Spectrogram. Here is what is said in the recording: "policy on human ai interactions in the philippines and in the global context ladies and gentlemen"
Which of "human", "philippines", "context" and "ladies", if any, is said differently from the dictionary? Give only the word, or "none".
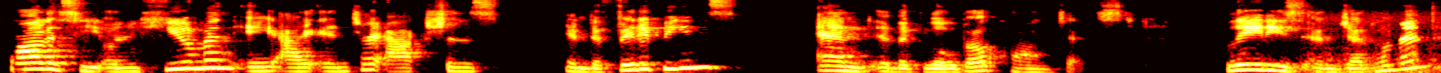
none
